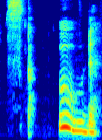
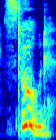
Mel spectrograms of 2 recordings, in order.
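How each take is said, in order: First: "Spood" split into sp and ood; sounded out. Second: Said in the usual way. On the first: Shown as a demonstration. Teacher testing a made-up word, "Spood" in pieces. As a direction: tap out "Spood" in separate sounds. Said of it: "tap this word out and say it". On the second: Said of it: "and say it".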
